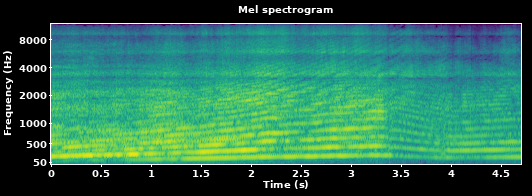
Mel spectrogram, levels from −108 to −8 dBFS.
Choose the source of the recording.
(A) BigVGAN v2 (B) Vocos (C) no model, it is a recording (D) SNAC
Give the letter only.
C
